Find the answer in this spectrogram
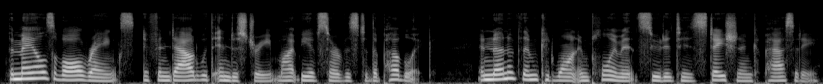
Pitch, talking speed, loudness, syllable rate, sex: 190 Hz, 210 wpm, -19 LUFS, 5.7 syllables/s, female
